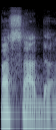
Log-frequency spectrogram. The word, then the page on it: passada: passado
